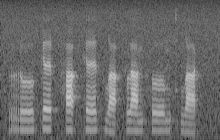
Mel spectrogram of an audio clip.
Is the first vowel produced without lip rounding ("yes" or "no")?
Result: no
